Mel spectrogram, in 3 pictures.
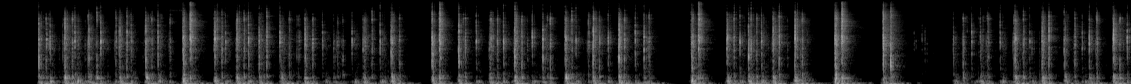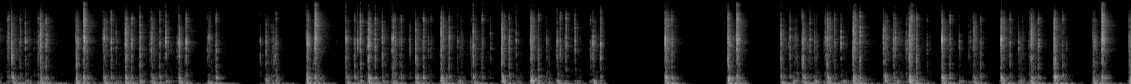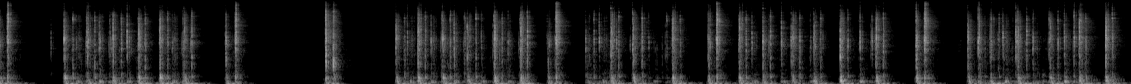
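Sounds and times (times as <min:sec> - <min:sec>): computer keyboard typing: 0:00.4 - 0:06.5, 0:09.6 - 0:13.6, 0:19.2 - 0:24.6, 0:25.9 - 0:33.9.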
